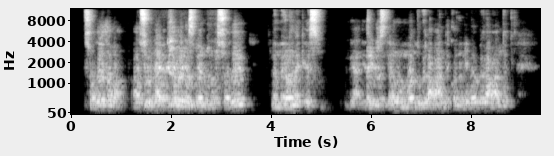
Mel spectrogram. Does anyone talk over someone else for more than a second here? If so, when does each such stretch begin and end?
1.4-2.8

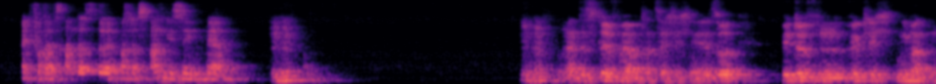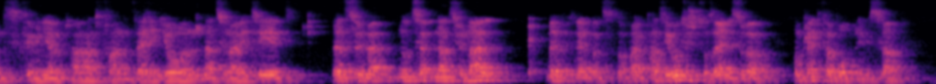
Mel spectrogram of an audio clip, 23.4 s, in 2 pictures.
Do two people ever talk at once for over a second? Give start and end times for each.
none

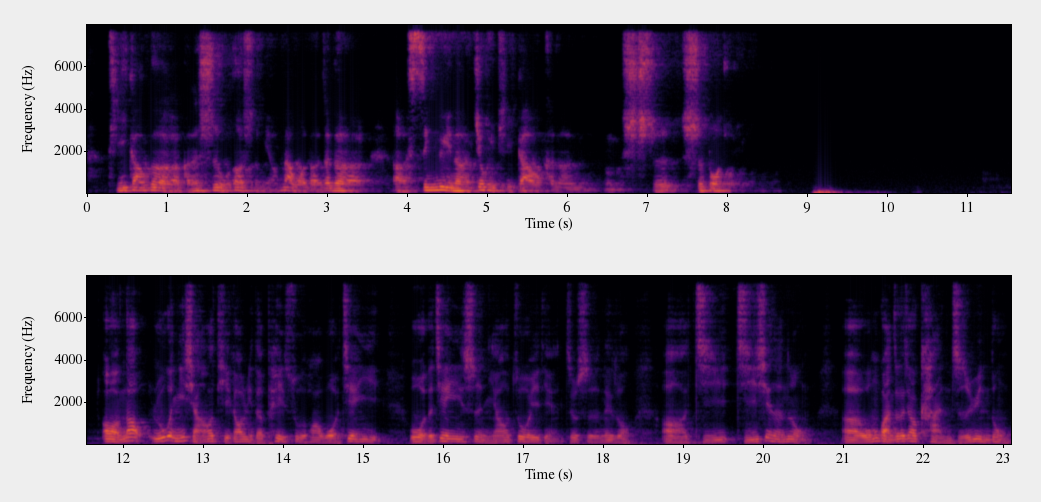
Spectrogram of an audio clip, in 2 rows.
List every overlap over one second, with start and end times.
none

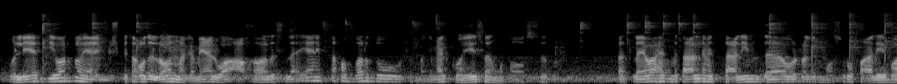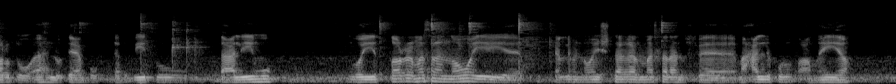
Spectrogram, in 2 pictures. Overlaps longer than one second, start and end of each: none

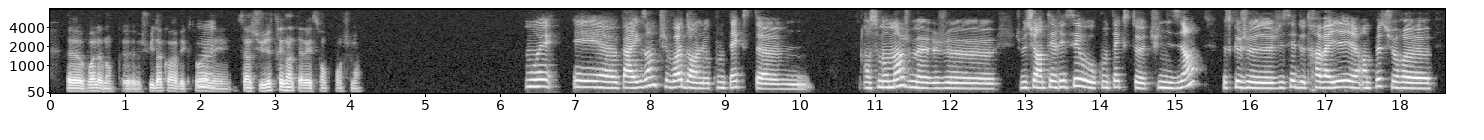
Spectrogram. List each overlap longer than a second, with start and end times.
none

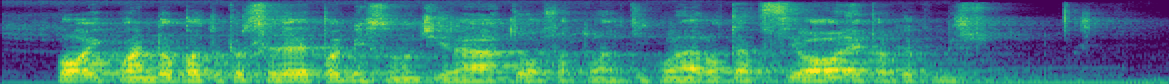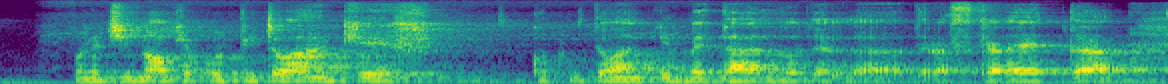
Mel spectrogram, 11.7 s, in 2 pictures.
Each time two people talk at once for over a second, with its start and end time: none

